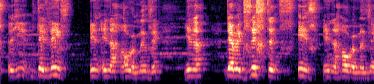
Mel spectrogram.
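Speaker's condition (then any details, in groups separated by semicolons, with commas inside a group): Facial palsy; can barely hear own speech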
